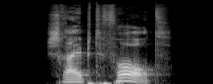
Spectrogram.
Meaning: inflection of fortschreiben: 1. third-person singular present 2. second-person plural present 3. plural imperative
- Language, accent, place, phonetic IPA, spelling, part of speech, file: German, Germany, Berlin, [ˌʃʁaɪ̯pt ˈfɔʁt], schreibt fort, verb, De-schreibt fort.ogg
